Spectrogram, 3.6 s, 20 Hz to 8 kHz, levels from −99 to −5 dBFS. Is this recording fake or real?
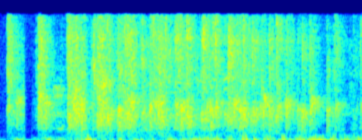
fake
